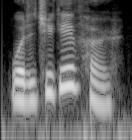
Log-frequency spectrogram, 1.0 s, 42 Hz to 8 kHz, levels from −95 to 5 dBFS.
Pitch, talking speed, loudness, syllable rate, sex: 220 Hz, 300 wpm, -17 LUFS, 6.7 syllables/s, female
